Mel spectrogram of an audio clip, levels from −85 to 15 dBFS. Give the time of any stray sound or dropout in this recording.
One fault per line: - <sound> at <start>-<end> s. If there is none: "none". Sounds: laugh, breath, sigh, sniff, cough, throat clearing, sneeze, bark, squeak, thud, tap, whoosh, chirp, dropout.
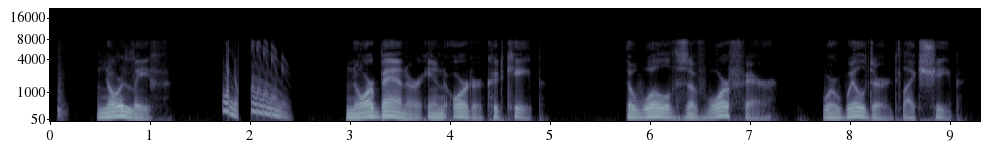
- tap at 0.1-0.2 s
- chirp at 1.7-2.5 s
